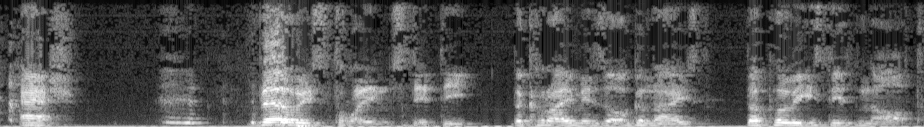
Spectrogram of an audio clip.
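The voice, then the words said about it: Arnold Schwarzenegger impression, Russian-Austrian accent. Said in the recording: “The Russian accent with the Austrian thing... Yes, Arnold Schwarzenegger.”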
